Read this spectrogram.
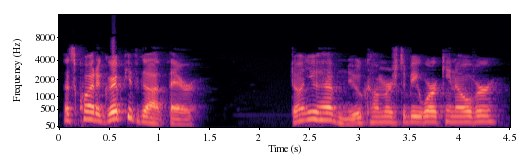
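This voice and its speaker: A man's voice: fairly high pitch, very animated, moderate pace, voice pushed up. A man voicing a sly, playful young female pickpocket who talks coyly. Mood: teasing. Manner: playful and coy. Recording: dull lo-fi recording.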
